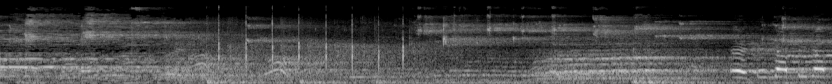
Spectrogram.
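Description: Basketball game on a hardwood gym floor: a ball bouncing several times in the middle, sneakers squeaking, and players shouting, loudest near the end.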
